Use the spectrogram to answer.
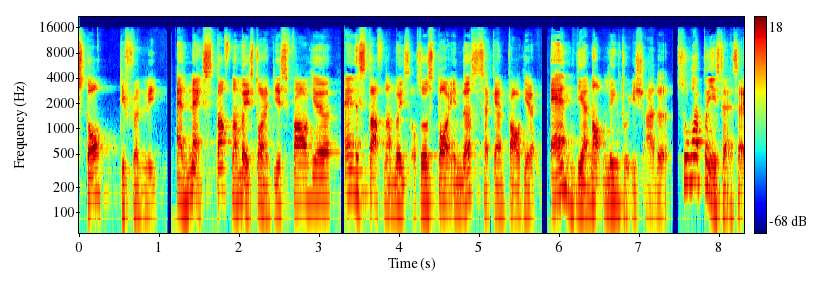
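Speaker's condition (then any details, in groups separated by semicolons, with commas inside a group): No condition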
